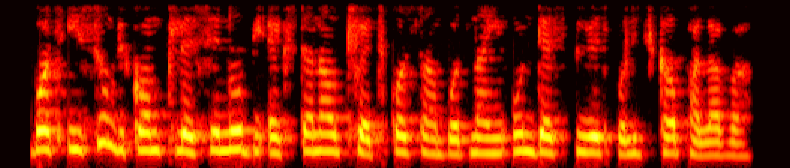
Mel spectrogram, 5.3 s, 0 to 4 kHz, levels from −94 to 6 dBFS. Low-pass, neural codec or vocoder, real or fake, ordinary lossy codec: 3.6 kHz; none; real; none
